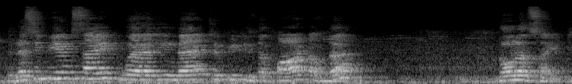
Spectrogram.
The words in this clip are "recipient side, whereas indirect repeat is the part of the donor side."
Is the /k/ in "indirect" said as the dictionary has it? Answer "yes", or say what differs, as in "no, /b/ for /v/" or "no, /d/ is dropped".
no, /k/ is dropped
